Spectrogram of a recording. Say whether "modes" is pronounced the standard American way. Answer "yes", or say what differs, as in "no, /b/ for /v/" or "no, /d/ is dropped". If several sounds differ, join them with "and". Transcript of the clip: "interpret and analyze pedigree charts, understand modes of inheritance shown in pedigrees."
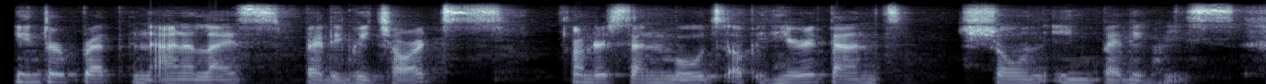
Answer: no, /s/ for /z/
